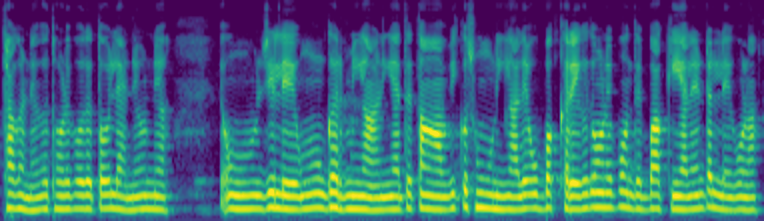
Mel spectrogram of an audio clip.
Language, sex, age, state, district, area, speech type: Dogri, female, 30-45, Jammu and Kashmir, Samba, urban, spontaneous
